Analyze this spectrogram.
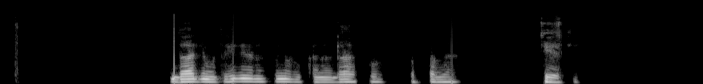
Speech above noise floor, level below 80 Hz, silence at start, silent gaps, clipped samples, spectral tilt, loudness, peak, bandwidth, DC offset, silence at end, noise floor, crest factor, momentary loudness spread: over 69 dB; -54 dBFS; 1.7 s; 3.93-4.10 s, 4.65-5.40 s; under 0.1%; -9 dB/octave; -22 LUFS; -2 dBFS; 8.8 kHz; under 0.1%; 1.25 s; under -90 dBFS; 22 dB; 16 LU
